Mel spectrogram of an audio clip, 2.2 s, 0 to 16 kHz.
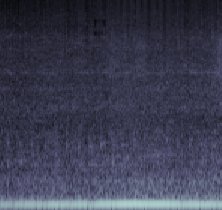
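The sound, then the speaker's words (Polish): A big American V8 car engine with original exhausts idles with a deep, steady, throbbing rumble that stays loud and even throughout, the sound coming from both the exhaust and the engine, with no voices. “Amerykańskie V8, to amerykańskie V8.”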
